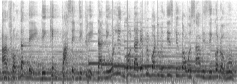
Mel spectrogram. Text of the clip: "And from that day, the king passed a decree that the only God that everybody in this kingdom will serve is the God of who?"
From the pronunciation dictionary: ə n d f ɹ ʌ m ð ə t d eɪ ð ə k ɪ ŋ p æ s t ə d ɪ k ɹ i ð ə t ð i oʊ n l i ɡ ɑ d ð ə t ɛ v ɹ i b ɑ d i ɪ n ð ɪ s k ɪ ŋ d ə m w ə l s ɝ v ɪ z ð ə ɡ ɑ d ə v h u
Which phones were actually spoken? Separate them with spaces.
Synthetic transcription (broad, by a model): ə n f ɹ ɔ m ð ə t d eɪ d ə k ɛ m p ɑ s ə d ɪ k ɹ i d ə t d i oʊ n l i ɡ ɑ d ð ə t ɛ v ɹ i b ɑ d i ɪ n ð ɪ s k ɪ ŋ d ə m w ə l s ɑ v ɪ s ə ɡ ɑ d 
